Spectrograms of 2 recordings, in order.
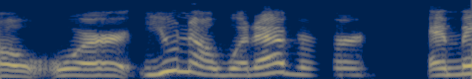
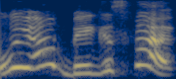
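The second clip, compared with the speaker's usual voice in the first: high voice, spoken with a little evil laugh; 7 semitones higher than usual. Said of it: "saying it in that little, like, evil laugh that she do".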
